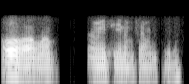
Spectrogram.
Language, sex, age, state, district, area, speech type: Sanskrit, male, 18-30, Karnataka, Gulbarga, urban, conversation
